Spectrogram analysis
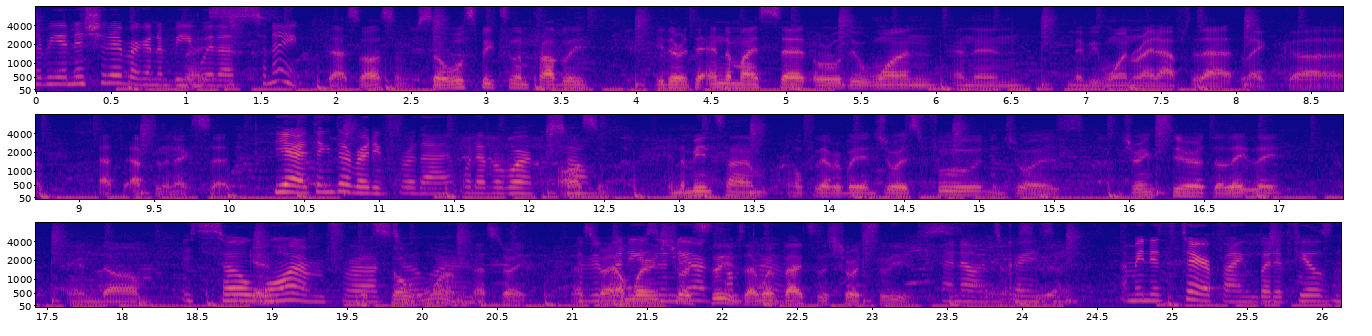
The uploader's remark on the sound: Originally broadcast live on October 17, 2016 from the storefront of The Late Late Bar on Houston Street in New York City.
